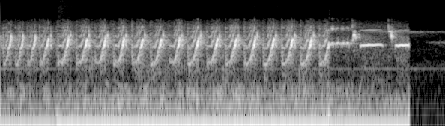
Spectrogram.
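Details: Malinois Waterslager canary training song: a rapid run of repeated, rolling notes, about four per second, gives way to a few higher whistled notes and a short held tone before stopping abruptly.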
